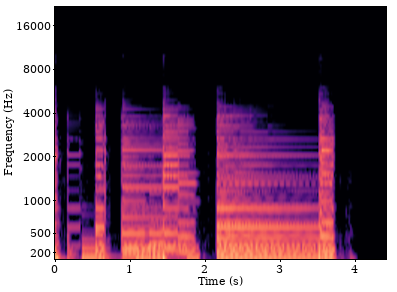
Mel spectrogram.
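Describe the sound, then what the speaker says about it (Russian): Electric guitar on a clean tone with a Mooer E7 synth pedal switched off: a few short picked notes and chords ring out, then a longer sustained chord fades, close and clear with no talking. "гитара просто на чистом звуке звучит так, с выключенной педалью."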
